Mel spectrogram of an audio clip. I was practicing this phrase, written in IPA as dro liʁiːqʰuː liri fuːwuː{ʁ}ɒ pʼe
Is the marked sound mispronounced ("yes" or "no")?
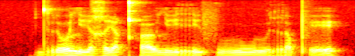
yes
